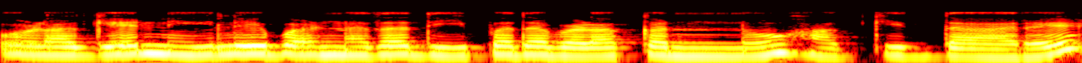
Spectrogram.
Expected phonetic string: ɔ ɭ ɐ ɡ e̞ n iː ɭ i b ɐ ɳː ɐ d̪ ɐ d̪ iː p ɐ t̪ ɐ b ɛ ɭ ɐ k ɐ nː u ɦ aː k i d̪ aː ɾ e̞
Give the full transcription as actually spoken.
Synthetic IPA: ɔ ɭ ɐ ɡ e̞ n iː l i b ɐ ɳː ɐ d̪ ɐ d̪ iː p ɐ d̪ ɐ b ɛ ɭ ɐ k ɐ nː u ɦ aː k i d̪ː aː ɾ e̞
